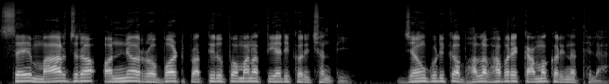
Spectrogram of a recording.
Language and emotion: Odia, neutral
